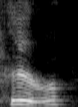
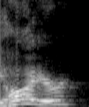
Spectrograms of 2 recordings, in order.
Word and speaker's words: Heyer: Turns out her name is pronounced Hare. It used to be Higher, but they changed it in the Second World War, she and her husband, because they didn't want to be mistaken for Germans.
